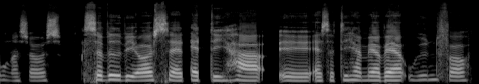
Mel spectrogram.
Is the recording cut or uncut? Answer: uncut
